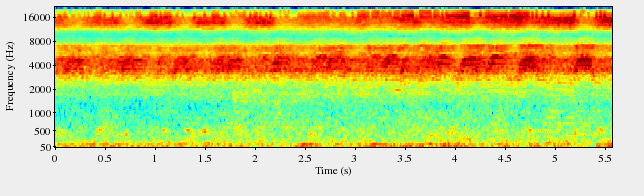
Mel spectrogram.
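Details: End-of-summer cicadas calling within an apartment complex: many insects merge into one bright, sizzling drone, pulsing slightly louder and softer in a steady rhythm throughout.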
